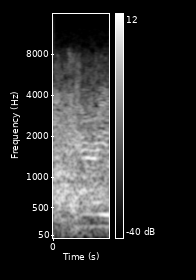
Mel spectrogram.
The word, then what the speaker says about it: Gary: They kept stringing the play out, and finally Gary Ellis, his name is Jerry, pronounces it Gary, was bumped out by Joey Browner.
